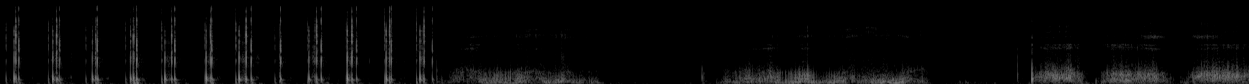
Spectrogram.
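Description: Plastic fake fruit is tapped in a quick run of sharp, separate clicks for the first few seconds. This gives way to longer scratchy, crunchy rubbing passes separated by short silences.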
